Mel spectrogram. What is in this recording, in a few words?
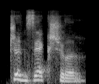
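"transexual", Indian English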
